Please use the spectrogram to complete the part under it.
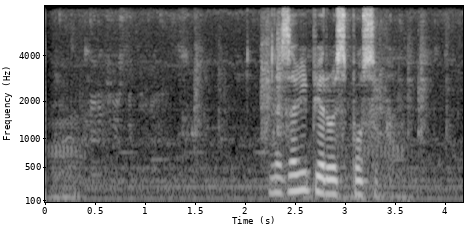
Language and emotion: Russian, neutral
